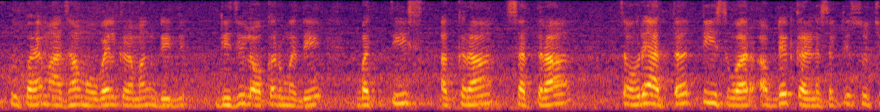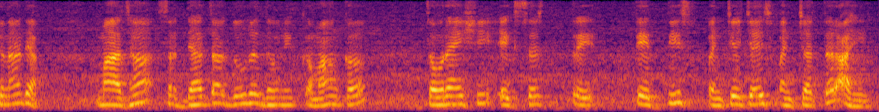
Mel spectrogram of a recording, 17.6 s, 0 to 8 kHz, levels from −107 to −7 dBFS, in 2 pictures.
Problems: none marked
